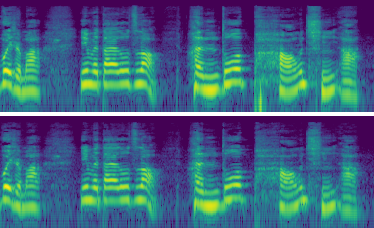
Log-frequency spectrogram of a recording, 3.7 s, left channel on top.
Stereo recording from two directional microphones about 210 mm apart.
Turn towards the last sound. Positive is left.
turn(degrees=30)  # may be behind; listen again after turning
